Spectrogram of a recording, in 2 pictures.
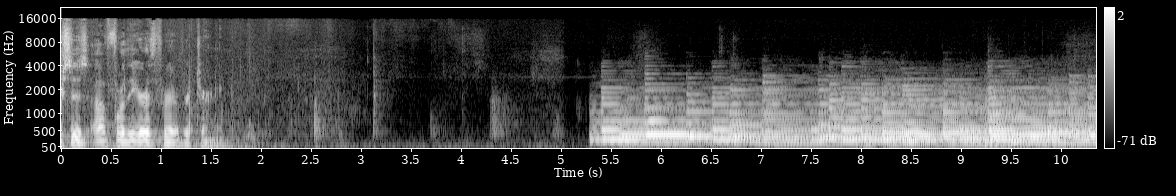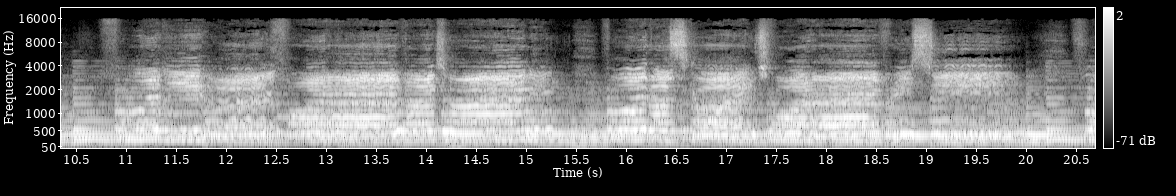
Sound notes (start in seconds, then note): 1.2 footsteps tapping; 5.6 gentle piano music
